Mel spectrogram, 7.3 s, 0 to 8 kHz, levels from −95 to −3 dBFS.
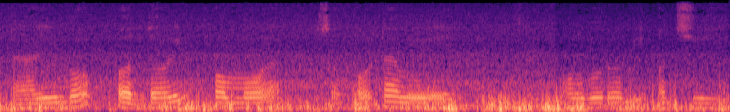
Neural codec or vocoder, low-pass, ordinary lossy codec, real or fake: none; 7.2 kHz; MP3, 32 kbps; real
